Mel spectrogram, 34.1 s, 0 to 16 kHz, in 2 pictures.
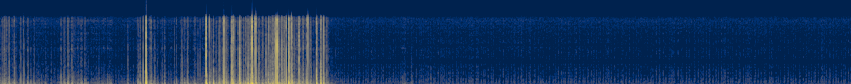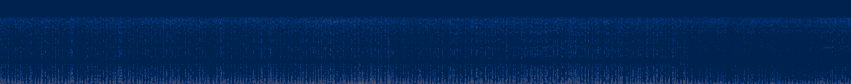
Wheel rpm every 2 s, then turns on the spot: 230, 230, 230, 230, 230, 230, 230, 230, 230, 230, 230, 230, 230, 200, 200, 220, 230.
none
